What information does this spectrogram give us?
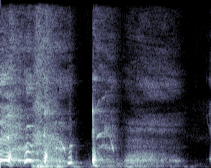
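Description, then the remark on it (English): Several close, harsh coughs in quick succession, loud and near the mic, followed by a softer throaty rasp as the coughing trails off. No speech. “We're gonna edit all these coughs out, right?”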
